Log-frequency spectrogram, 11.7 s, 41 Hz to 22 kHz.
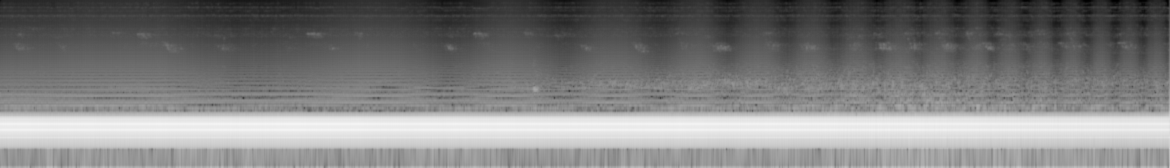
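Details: A.O. Smith gas water heater made in 2015: a loud, steady low hum and vibration starting shortly after the burner turns on, fading and then returning.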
